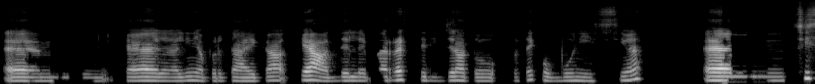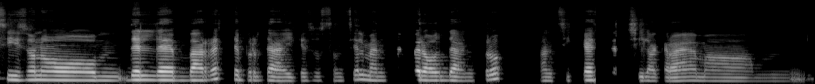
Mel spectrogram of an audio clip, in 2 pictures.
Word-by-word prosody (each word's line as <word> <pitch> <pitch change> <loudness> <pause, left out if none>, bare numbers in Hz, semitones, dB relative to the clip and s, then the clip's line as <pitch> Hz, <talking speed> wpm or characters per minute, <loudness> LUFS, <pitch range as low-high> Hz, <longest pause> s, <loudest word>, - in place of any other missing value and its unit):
ehm, 165 -1 -1 0.7
che 175 - -7 0.2
è - - -3
la 170 -1 -7
linea 180 +1 -7
proteica, 165 +2 -5
che 200 - +1
ha 190 -4 +6
delle 175 +1 -7
barrette 180 +2 -3
di 170 -1 -18
gelato 180 -2 -6
proteico 190 +2 -11
buonissime. 175 +7 -7 0.6
Ehm, 180 -1 +6
sì, 285 +10 0
sì, 215 -7 -1
sono, 200 -2 +3
mhmm, 185 -1 -6
delle 205 -1 +5
barrette 200 +5 0
proteiche 180 -3 -4
sostanzialmente, 185 +2 -8
però 190 -2 +3
dentro 190 +7 -4 0.3
anziché 175 +3 -7 0.2
esserci 175 - -12
la 170 -1 -6
crema, 165 -2 -6
mhmm, 150 0 -24
180 Hz, 110 wpm, -23 LUFS, 170-195 Hz, 0.7 s, ha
